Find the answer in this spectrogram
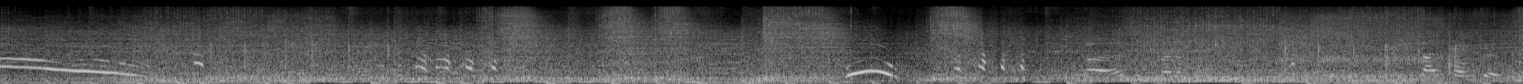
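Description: Motorcycle engines running as riders circle the vertical wooden drum of a Wall of Death, the sound swelling each time a bike sweeps past, with pitch glides as the engines rev and a loud rise-and-fall about eight and a half seconds in. Music and voices are mixed in.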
